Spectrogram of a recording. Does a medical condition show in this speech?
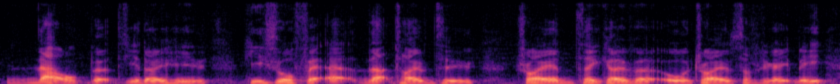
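Yes: cerebral palsy.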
